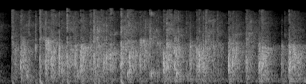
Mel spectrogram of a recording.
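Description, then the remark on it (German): An audience applauds steadily, a dense wash of many hands clapping at a fairly loud, even level with no voices over it, welcoming Professor Werner Kirschstein to speak on the effects of carbon dioxide on flora and fauna. “Begrüßen wir einen herzlichen Applaus, Professor Werner Kirschstein.”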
